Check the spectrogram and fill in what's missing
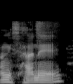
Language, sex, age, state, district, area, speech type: Bodo, male, 60+, Assam, Chirang, urban, spontaneous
